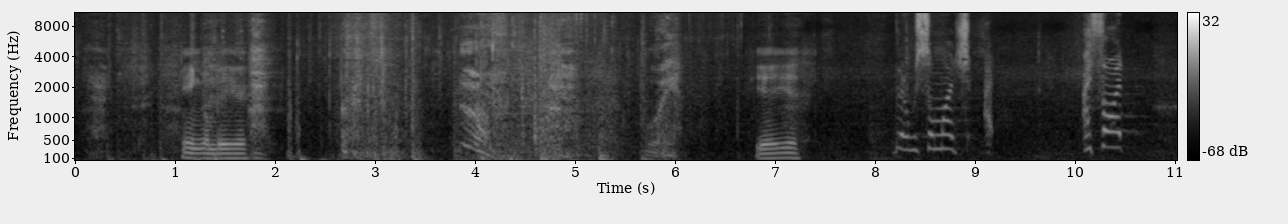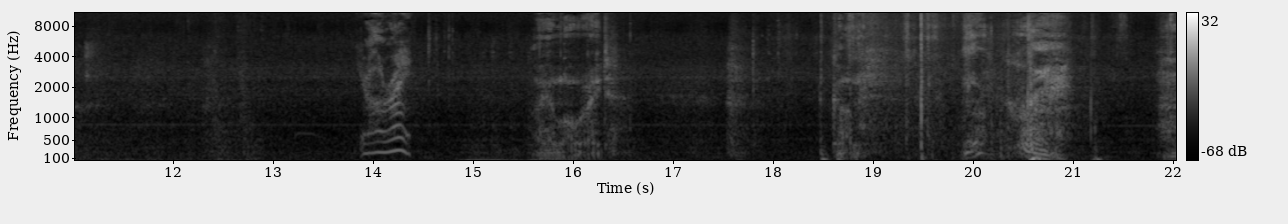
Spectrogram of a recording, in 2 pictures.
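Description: A man speaks in a deep, low voice nearby.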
